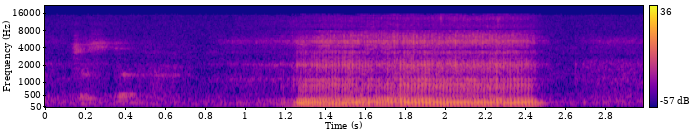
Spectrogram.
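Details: One loud, rumbling snore on the in-breath, lasting about a second, in a quiet room: snoring.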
